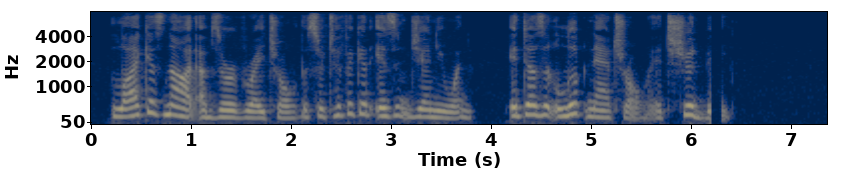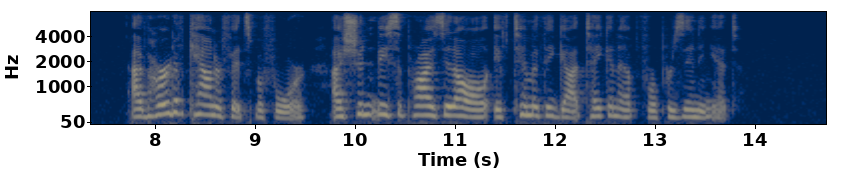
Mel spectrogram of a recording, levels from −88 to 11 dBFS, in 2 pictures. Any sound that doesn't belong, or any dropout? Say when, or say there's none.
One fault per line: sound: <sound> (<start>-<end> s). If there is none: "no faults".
sound: dropout (6.2-6.3 s)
